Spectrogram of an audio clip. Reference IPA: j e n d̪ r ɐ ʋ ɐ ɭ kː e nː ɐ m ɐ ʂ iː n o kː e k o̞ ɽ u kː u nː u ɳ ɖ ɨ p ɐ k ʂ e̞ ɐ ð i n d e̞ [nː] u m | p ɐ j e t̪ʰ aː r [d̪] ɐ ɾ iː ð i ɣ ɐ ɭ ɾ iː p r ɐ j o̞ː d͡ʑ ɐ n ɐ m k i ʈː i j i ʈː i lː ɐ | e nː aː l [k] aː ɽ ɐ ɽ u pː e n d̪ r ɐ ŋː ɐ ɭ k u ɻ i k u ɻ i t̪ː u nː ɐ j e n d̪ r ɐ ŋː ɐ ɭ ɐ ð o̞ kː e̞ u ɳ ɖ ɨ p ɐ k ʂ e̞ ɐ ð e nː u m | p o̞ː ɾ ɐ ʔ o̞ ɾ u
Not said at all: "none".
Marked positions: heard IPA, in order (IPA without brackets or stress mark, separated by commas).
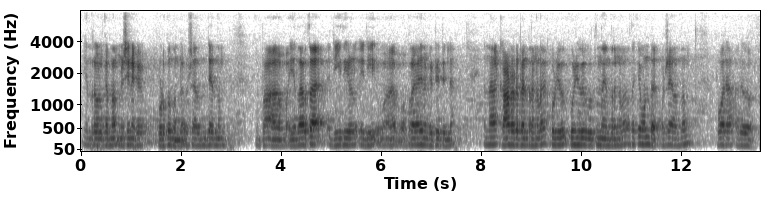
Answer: nː, t̪, k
